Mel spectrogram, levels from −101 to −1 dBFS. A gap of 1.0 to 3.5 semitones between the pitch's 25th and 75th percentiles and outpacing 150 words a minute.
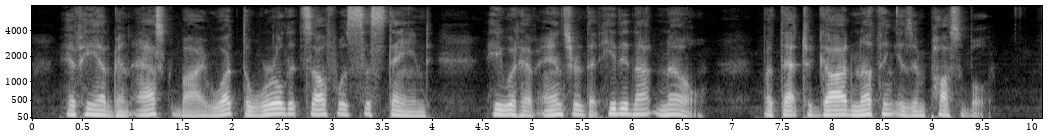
Yes: average, 2.9 semitones; average, 165 wpm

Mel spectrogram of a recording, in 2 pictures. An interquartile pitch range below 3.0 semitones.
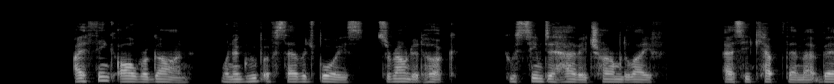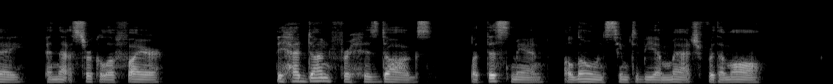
Yes: narrow, 2.5 semitones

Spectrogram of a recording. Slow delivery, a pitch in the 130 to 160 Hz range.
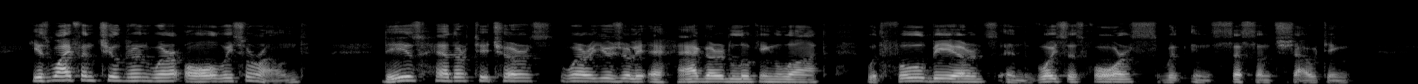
Yes: slow, 105 wpm; low, 135 Hz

